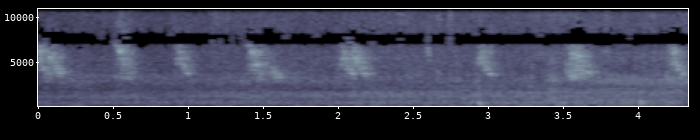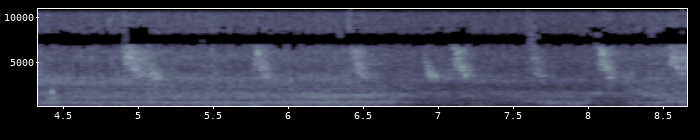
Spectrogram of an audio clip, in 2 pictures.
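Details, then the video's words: About a hundred bees working a persimmon tree, their wings making a dense, steady droning hum with layered overlapping tones, while faint high ticking sounds repeat through the background. "Sound of 100 busy bees in my persimmon tree"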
